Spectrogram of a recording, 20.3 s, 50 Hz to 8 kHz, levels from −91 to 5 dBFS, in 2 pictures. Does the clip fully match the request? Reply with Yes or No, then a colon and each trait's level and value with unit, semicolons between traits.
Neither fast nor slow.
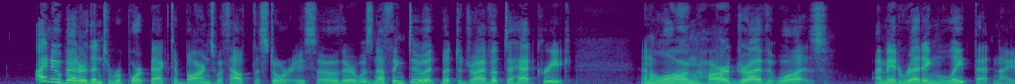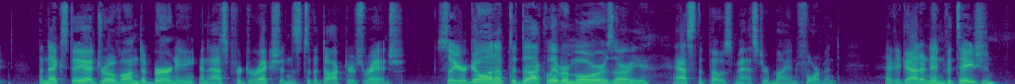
No: fast, 215 wpm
